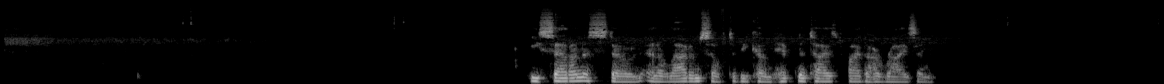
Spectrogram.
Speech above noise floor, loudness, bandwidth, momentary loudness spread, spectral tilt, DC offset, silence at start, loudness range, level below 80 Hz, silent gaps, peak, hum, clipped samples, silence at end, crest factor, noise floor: 49 dB; -29 LUFS; 14.5 kHz; 12 LU; -5 dB/octave; under 0.1%; 0.2 s; 9 LU; -72 dBFS; none; -10 dBFS; none; under 0.1%; 2.3 s; 24 dB; -78 dBFS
